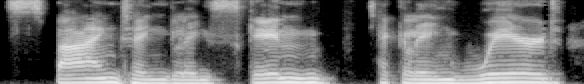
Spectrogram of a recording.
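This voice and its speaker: A man's voice: mid-range voice, steady tone, very slow, dry recording, studio quality. A man with an Irish accent, hosting a casual interview in an effusive, emphatic way. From Ireland. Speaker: interviewer, host.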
